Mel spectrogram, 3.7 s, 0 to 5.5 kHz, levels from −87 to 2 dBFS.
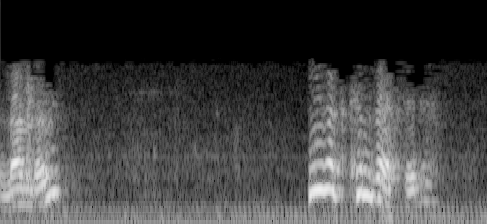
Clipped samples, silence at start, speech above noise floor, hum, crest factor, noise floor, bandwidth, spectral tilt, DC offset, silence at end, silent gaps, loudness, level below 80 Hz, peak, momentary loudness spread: under 0.1%; 0 s; 28 dB; none; 14 dB; -42 dBFS; 2.7 kHz; -15 dB/octave; 0.7%; 0.35 s; none; -15 LUFS; -40 dBFS; -2 dBFS; 13 LU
